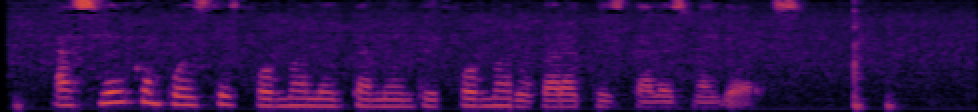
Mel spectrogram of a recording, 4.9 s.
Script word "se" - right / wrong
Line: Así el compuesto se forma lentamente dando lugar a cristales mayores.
wrong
